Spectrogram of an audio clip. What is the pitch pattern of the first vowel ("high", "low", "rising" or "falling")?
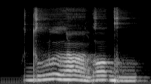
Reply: rising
